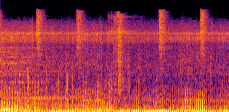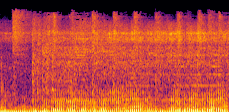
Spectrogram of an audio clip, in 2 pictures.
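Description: Motorcycle engine running under way, its note changing about five seconds in, with scattered knocks and rattles.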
